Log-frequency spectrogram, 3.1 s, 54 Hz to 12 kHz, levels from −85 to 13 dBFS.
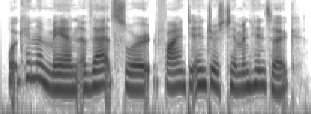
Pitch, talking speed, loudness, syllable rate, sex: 205 Hz, 250 wpm, -17 LUFS, 5.6 syllables/s, female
